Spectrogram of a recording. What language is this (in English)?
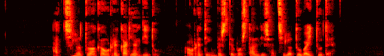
Basque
